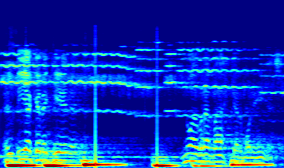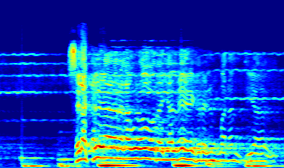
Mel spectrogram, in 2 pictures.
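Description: A man's voice: very high voice, huge pitch swings, a little slow, pauses often, far from the mic, highs cut off. A man singing and reciting romantic tango verse. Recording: echoey long reverb with music.

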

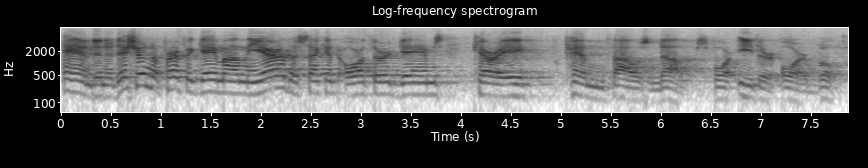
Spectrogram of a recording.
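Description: A man with an American accent commentating and hosting a televised bowling match in 1950s style, with folksy, excitable turns of phrase. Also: a little high, measured pace. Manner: excitable, folksy exclamations on good shots. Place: bowling alley. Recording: dull, noisy 1950s television soundtrack.

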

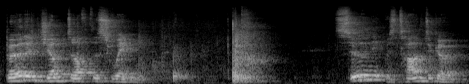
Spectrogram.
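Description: A man's voice: a little high, very animated, takes it slowly. Older male storyteller, theatrical and playful, swooping delivery, recorded from a distance on an echoey stage. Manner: theatrical, exclamatory, playful asides. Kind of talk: animated children's storybook reading. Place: indoor curtained stage. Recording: echoey hall, distant mic, faint noise.

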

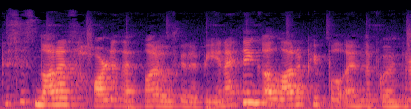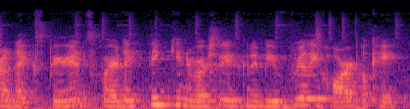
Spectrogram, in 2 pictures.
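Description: A young woman from Portugal talks straight to the camera in a loose, chatty way, animated and quick to gesture. Her voice sits at an everyday middle pitch. The small room around her rings a little, with soft music under the talk. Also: echoey room. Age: young adult. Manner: chatty, animated, gestures with hands while talking. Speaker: vlogger. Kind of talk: casual talking-head vlog.

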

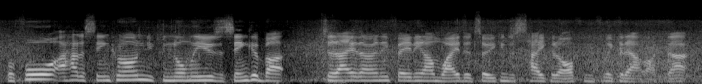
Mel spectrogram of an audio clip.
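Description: A man's voice: high voice, fairly even intonation, quick pace. A young Australian man hosting a fishing vlog, laid-back and slangy, explaining each step. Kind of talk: casual outdoor how-to. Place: ocean beach outdoors, in the shallows. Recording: loud surf noise behind.

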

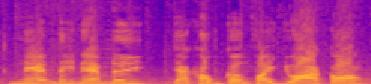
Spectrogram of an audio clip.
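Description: A man's voice: extremely high pitch, moderate pace, pushed and bright, faint music behind. A man playing a defiant young son in a cartoon, indignant and emphatic. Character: defiant young son talking back to his father. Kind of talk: cartoon dub acting.

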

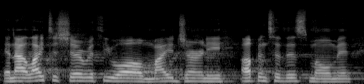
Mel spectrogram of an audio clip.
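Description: A man's voice: on the high side, steady tone, normal speed, fairly bright tone, clean tone. A young man from Chicago giving a student commencement speech at a lectern on a large auditorium stage, earnest and chatty with asides to the crowd. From Chicago, USA. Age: young adult. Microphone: lectern microphone. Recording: long hall reverb.

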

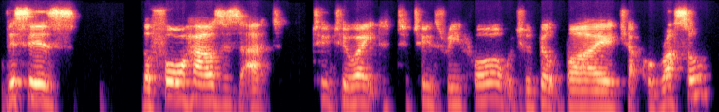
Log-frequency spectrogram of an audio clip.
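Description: A man's voice: fairly high pitch, a little slow. A man, giving an informal illustrated local history talk over a video call, chatty with frequent ums and restarts. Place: home room. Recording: dull lo-fi video call audio.

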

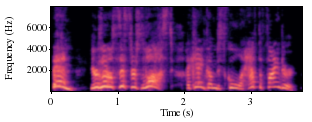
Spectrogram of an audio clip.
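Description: A woman's voice: very high voice, animated, normal speed, fairly bright tone, pitched above the performer's own voice. A woman voicing a frantic, worried mother who exclaims, in a children's story.

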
